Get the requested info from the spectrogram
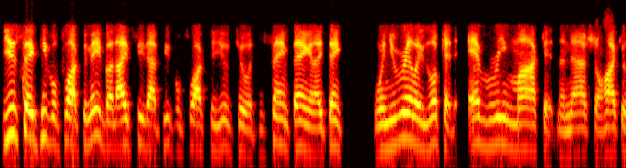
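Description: An older man with a Boston accent, a guest on a podcast, telling stories in a gruff, casual way with frequent restarts. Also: on the high side, no echo. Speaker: podcast guest, former hockey enforcer. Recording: tinny phone-like line, dry.

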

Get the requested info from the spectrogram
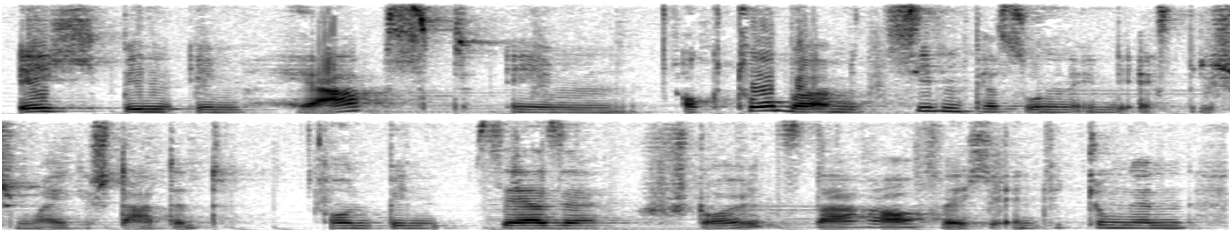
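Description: A woman's voice: medium pitch, measured pace, gravelly, darkish tone. A young woman with an Upper Austrian accent, hosting a podcast and chatting to listeners with frequent ums. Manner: chatty, frequent ums, friendly direct address. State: recovering from a cold. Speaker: podcast host. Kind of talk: solo podcast intro.

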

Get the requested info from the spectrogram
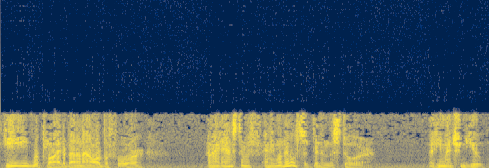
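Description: An actor playing an earnest, persistent police detective in a 1970s radio drama, with a halting, thoughtful, probing manner. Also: male voice, low voice, sing-song. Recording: dull, noisy old radio broadcast.

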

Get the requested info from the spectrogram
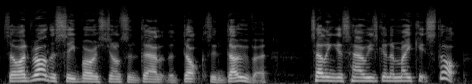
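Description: A man's voice: fairly high pitch, animated, fast, a bit bright. A British man hosting a combative political interview, argumentative and opinionated as he challenges his guest. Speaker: radio talk show host interviewing a politician.

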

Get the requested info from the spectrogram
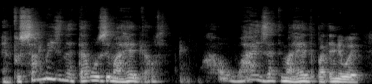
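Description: A man's voice: fairly high pitch, very animated, rapid-fire, gravelly. A middle-aged South African man whose first language is Afrikaans, telling his life story in an interview and acting out his past self with exclamations. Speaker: guest, former footballer. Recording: roomy echo.

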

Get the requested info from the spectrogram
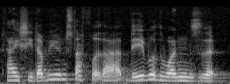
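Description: A woman's voice: lowish voice, quick pace, vocal fry, mellow. A woman with a Glasgow accent chatting casually as an interview guest, full of fillers and restarts. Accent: Scottish, Glasgow. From Scotland. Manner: chatty, filler-heavy, leans on "like". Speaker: guest wrestler.

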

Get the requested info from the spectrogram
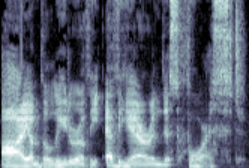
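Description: A man's voice: fairly low pitch, measured pace, bright, forceful tone. A man voicing a huge, vengeful wolf leader in a storybook, with a hard, harsh voice and contemptuous, venomous delivery. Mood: venomous rage.

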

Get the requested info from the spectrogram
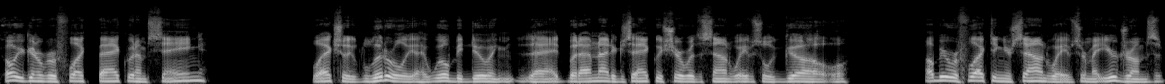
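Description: A man delivers a rambling bedtime monologue as a podcast host. His voice is middling in pitch with heavy creak, recorded very dry. He meanders, hesitates and drifts into digressions, often leaving thoughts unfinished. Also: dry recording. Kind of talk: rambling bedtime monologue meant to lull listeners to sleep.

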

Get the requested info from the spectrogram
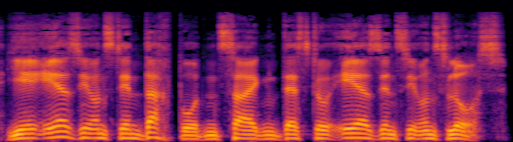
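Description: Man acting a gruff, brash police inspector. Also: lowish voice, normal speed, a bit bright, no room sound, clean studio sound, pitched above the performer's own voice, lightly acted. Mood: cocky. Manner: barking, curt commands.

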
